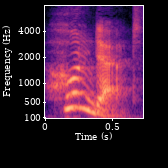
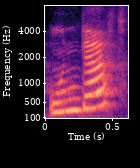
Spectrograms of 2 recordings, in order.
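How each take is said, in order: First: The word starts with a clearly breathed h sound. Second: The word starts without a breathed h sound. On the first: The speaker calls it right. "c'est hundert. Ha" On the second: The speaker calls it wrong. "C'est pas hundert"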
